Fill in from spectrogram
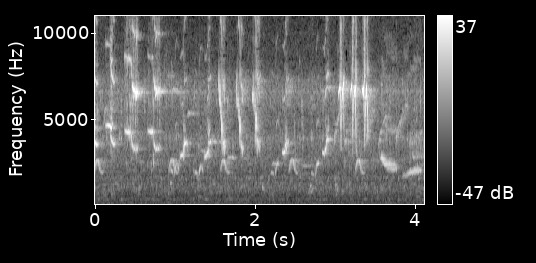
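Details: Singing kacer (Oriental magpie-robin) in a lure recording to trigger males and females: busy mix of sweet high whistles, rapid chattering notes and short downslurs, with two lower rising whistles at the end.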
